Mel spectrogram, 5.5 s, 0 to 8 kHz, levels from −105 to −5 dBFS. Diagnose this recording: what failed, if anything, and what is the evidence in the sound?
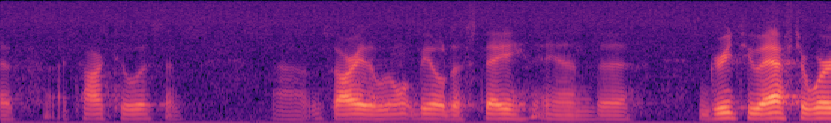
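Nothing failed in this recording, and the only evidence in the sound is the band ending at 8 kHz, which is what its G.722 call path does when working normally.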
